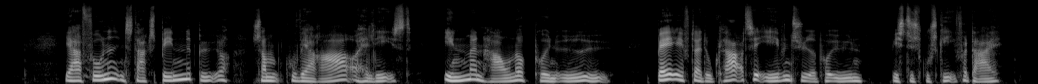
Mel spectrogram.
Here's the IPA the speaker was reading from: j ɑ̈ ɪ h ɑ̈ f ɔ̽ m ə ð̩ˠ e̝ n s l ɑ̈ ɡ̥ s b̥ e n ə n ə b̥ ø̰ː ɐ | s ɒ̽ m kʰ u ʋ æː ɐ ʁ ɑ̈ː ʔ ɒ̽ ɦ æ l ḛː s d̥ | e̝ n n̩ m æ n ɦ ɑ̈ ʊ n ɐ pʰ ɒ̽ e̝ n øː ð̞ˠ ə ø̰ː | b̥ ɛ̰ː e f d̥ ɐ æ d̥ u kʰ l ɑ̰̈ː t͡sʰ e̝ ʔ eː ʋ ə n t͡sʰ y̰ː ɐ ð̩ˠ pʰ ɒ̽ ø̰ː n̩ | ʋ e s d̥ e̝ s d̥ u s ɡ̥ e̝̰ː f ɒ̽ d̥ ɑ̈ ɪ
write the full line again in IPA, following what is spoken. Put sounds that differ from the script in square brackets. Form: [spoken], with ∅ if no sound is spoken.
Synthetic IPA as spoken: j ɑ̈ ɪ h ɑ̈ f ɔ̽ [n] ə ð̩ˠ e̝ n s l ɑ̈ ɡ̥ s b̥ e n ə n ə b̥ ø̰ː ɐ | s ɒ̽ m kʰ u ʋ æː ɐ ʁ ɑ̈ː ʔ ɒ̽ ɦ æ l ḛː s d̥ | e̝ n n̩ m æ n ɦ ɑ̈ ʊ n ɐ pʰ ɒ̽ e̝ n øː ð̞ˠ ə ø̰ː | b̥ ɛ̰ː e f d̥ ɐ æ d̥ u kʰ l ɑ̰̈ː t͡sʰ e̝ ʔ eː ʋ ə n t͡sʰ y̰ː ɐ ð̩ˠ pʰ ɒ̽ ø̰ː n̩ | ʋ e s d̥ e̝ s [ɡ̥] u s ɡ̥ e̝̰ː f ɒ̽ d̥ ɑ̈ ɪ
